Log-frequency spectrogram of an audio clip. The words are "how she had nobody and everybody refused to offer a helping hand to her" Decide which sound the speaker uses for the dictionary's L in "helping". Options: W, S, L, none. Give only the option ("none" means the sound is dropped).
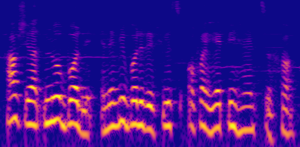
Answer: none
